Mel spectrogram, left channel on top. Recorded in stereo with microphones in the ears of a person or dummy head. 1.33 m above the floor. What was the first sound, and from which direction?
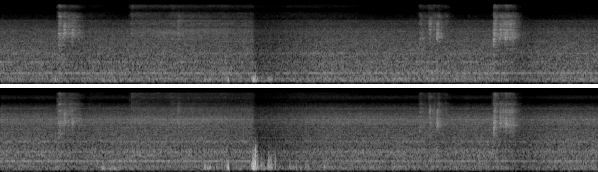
A hiss, 5° left (ahead or behind).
